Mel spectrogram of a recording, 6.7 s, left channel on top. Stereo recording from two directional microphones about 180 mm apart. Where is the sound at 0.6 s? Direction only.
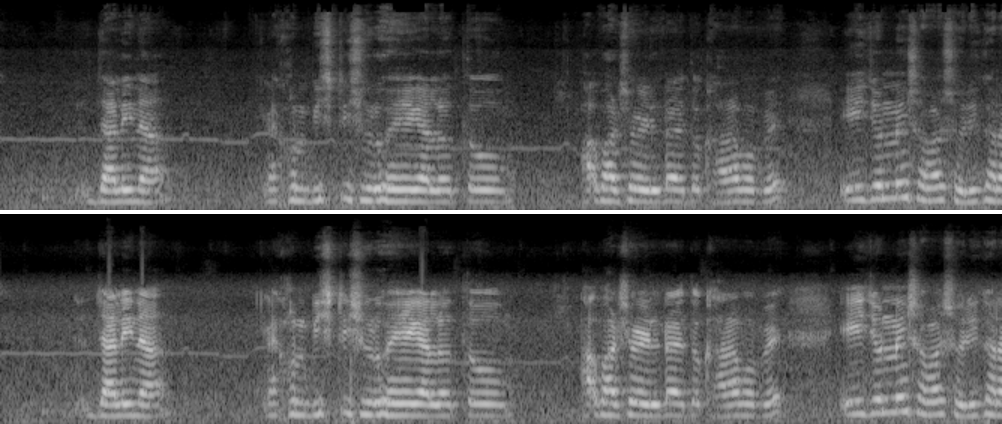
20° left (ahead or behind).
